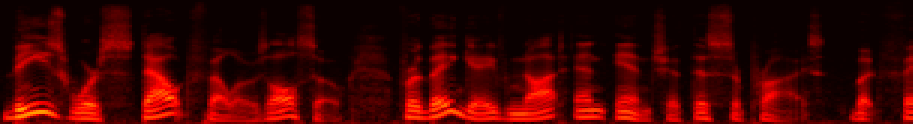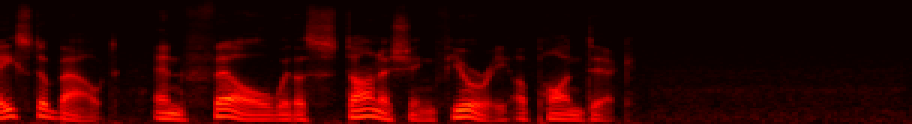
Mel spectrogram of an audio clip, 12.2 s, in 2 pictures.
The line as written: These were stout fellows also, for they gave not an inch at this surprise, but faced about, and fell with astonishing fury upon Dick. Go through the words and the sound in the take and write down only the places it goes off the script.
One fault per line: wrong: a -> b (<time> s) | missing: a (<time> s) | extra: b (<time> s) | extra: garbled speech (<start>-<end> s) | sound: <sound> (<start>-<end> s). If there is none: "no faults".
no faults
